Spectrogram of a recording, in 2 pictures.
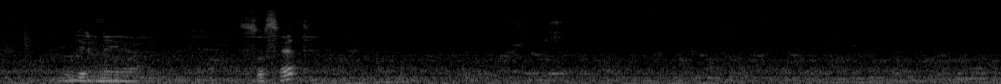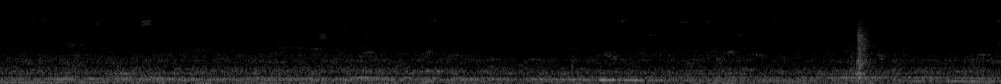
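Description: Slices of sausage are softly patted onto a pizza base.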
